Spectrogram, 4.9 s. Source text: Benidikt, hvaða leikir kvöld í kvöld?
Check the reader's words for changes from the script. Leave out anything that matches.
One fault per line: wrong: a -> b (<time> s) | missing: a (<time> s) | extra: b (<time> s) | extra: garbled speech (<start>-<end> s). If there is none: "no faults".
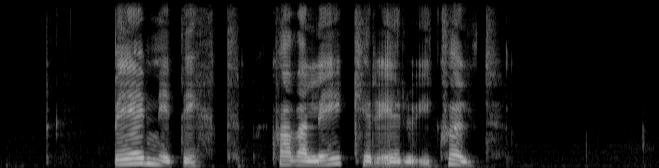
wrong: kvöld -> eru (3.0 s)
